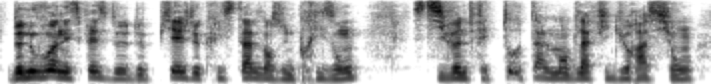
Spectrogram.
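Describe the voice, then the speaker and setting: Brisk and mid-range, a man's voice rambles casually through his film collection. He keeps it crude and profane, mocking as he goes, with frequent laughter and animated asides.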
